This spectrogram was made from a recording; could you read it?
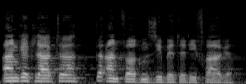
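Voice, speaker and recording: An actor playing an authoritative presiding judge in a radio drama, formal and composed. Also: male voice, medium pitch, animated, moderate pace, fairly bright tone. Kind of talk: German radio drama acting.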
